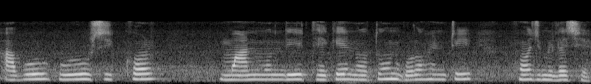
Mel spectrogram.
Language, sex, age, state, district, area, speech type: Bengali, female, 30-45, West Bengal, Purba Bardhaman, urban, spontaneous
